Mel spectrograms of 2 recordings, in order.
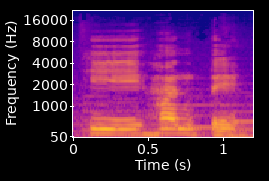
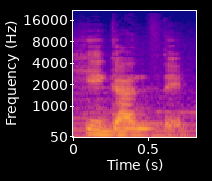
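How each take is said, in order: First: Both G sounds are sounded like an H. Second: Only the first G is sounded like an H. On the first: The speaker calls it wrong. "or uh, hihante" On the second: The speaker calls it right. "but it's higante because we follow the, the rule here"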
